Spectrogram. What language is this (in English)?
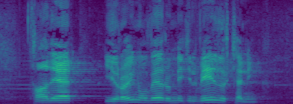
Icelandic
